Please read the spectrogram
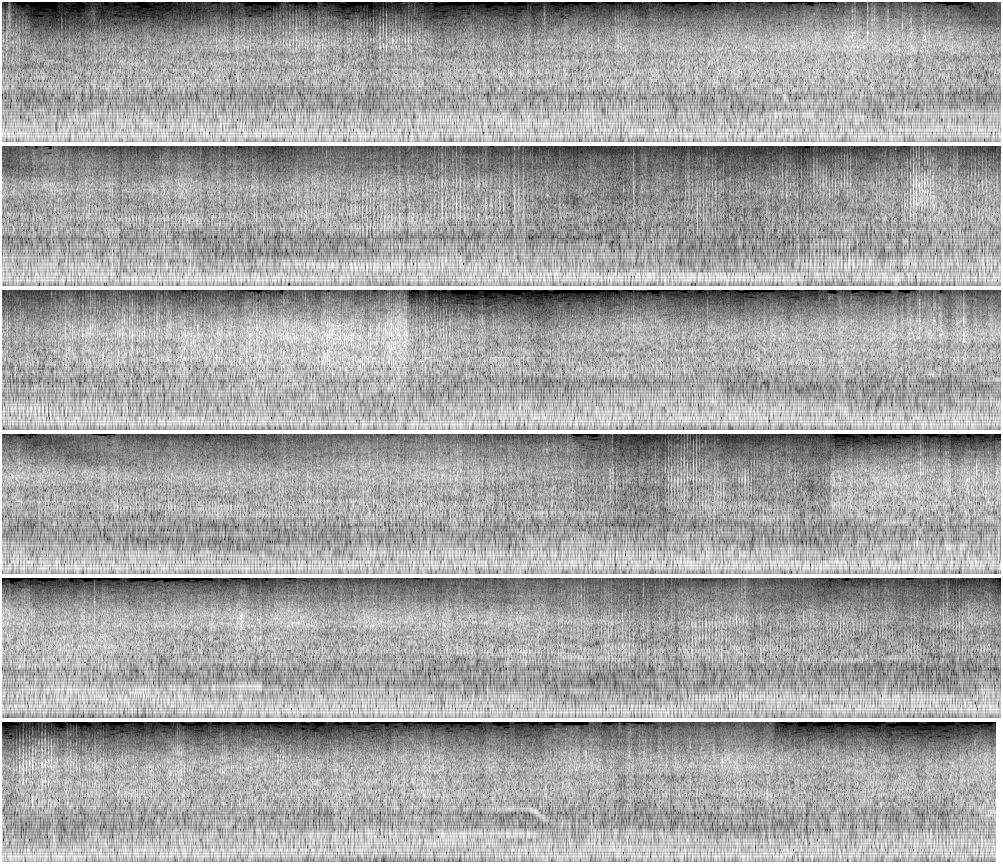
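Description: A pack of flat track racing motorcycles on a dirt oval, several engines at once revving up and falling back again and again as the bikes slide through the turns and power down the straights.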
